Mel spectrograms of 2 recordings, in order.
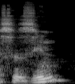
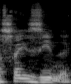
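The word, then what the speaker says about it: saisine: Princípio de Saizine, Saizine do francês, que seria a pronúncia correta, seria Saizine, né, e foi aportuguesado para Saizina, que é esse princípio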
